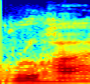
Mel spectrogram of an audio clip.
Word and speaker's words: Rouha: One of the characters, very, very striking character, is this 9-year-old girl, Ruha, am I pronouncing it correctly?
